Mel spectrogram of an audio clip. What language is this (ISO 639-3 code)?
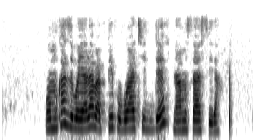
lug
